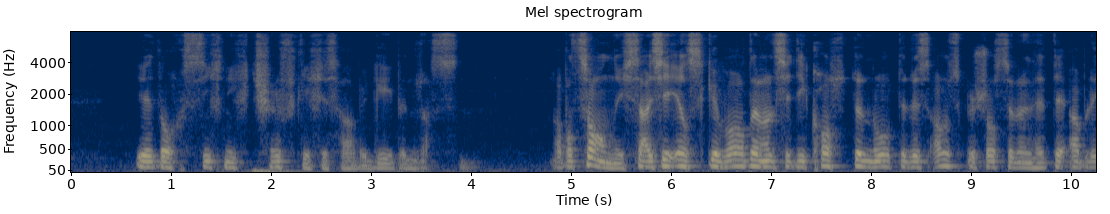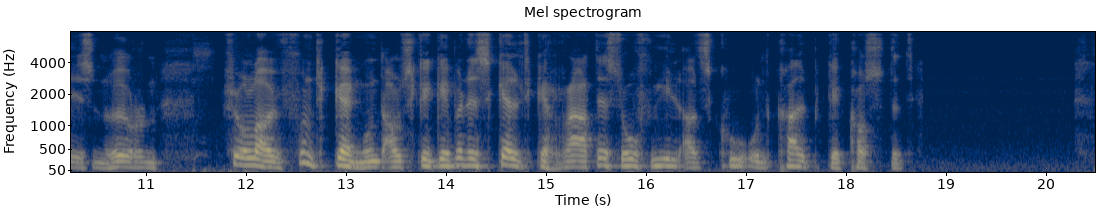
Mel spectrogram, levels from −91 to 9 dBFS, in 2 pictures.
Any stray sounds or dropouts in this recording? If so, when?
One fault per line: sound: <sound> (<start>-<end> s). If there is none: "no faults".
no faults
